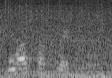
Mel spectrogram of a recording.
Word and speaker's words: Guatapé: And the eagle Saint John, pronounced Guatapé, with an accent on the left.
